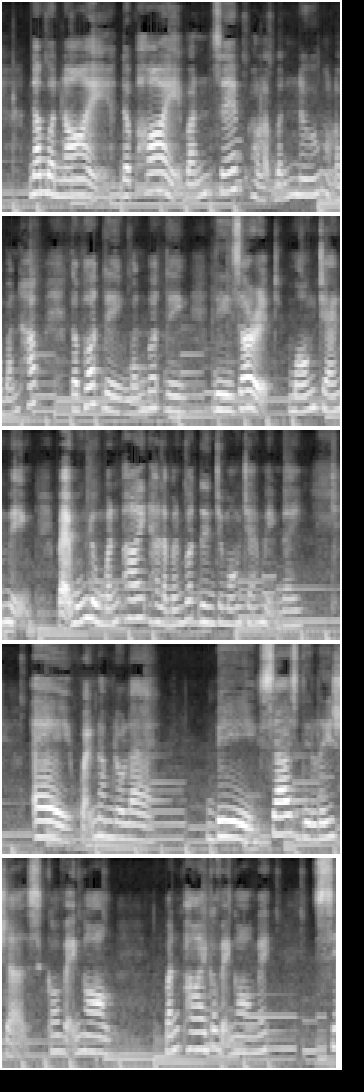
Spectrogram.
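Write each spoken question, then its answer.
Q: Bạn muốn dùng bánh pie hay là bánh pudding cho món tráng miệng đây?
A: B: Sounds delicious, có vẻ ngon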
